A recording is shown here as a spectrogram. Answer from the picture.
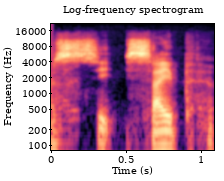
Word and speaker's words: Sipe: It's Brian Sipe. Sipe. Wait, Or is that your no. answer? Is that how you pronounce No, it?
